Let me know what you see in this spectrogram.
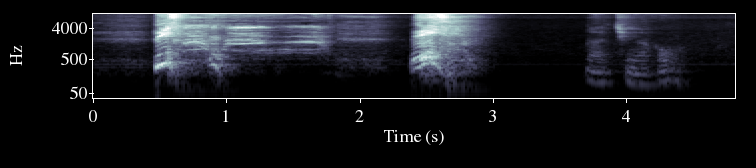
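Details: Sneezes during a video-shoot blooper: two sharp, explosive bursts about two seconds apart, each preceded by a quick intake, then a few soft voiced sounds; sneezing.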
